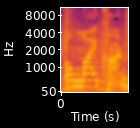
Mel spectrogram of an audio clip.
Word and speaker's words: Omicron: The rapidly spreading Omicron variant. The Omicron variant. – So, which is right, Canada, turns out they all are. Those are all acceptable ways to pronounce Omicron.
